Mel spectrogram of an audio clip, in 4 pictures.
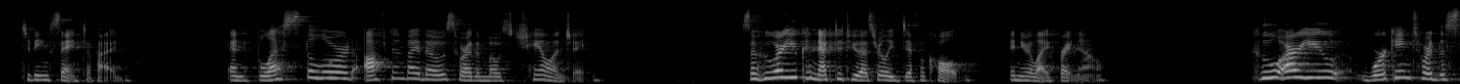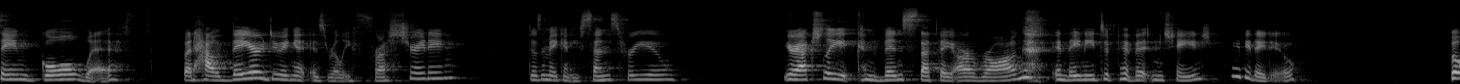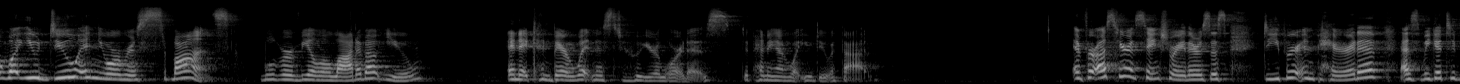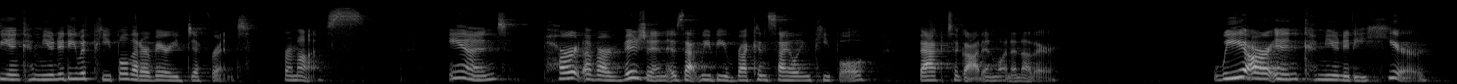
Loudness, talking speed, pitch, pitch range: -34 LUFS, 150 wpm, 215 Hz, 190-260 Hz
